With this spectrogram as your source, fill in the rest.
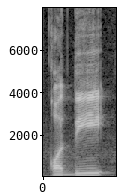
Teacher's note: قدی قاف کو موٹا، دی یا مدہ ہے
